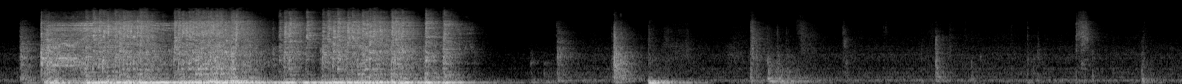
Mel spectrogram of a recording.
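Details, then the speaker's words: 1955 Chevy small block V8, first start after sitting roughly 10-12 years: catches from cranking with a loud uneven roar for four seconds, then dies to sputters and scattered pops; hard starting, rough running, oil pressure present. "All right, so we get fire, but she don't want to run that good. We do got oil pressure."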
